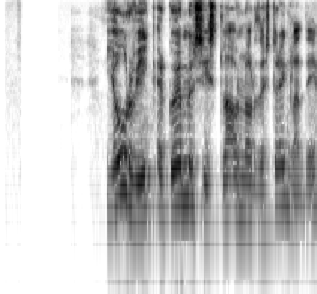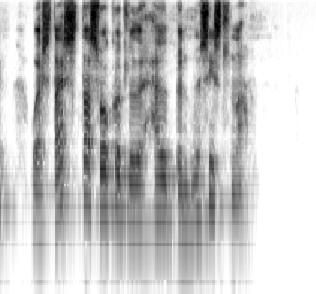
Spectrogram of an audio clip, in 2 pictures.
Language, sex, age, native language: Icelandic, male, 30-39, Icelandic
